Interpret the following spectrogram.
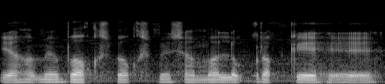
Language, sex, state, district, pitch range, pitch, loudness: Hindi, male, Arunachal Pradesh, Longding, 105-115 Hz, 110 Hz, -20 LUFS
